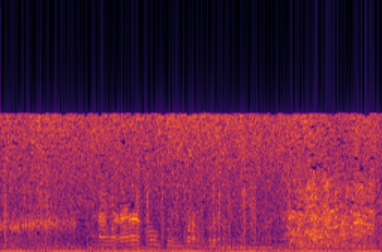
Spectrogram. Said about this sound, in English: Oh, listen to those beautiful pear-shaped snores. It sounds like a frog with a man in his throat.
